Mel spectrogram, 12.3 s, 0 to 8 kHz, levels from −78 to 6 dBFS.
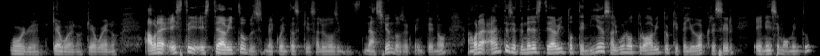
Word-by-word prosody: Muy 100 -2 -2
bien, 80 -2 -9
qué - - 0
bueno, 85 -2 -3
qué 90 - -4
bueno, 85 0 -6 0.4
ahora, - - +9
este - - +2
este 120 +3 +3
hábito, 120 +3 +6
pues, 90 -3 -10
me 90 - -7
cuentas 95 -1 -5
que 85 - -12
salió 90 +2 -8
dos 90 0 -6 0.3
nació 90 +9 -3
en 150 - -3
2020, 90 -6 -8
¿no?, - - -5 0.3
ahora, - - +4
antes 170 +5 0
de 150 - +2
tener 135 +2 0
este 150 -3 +2
hábito, 145 +2 +2
¿tenías 140 - -2
algún 120 +4 -3
otro 135 -5 0
hábito 130 +3 -4
que - - -9
te - - -7
ayudó 95 +4 -2
a - - -5
crecer - - -5 0.3
en 100 -1 -3
ese 110 +4 -2
momento? 95 - -7
110 Hz, 185 wpm, -24 LUFS, 90-135 Hz, 0.4 s, ahora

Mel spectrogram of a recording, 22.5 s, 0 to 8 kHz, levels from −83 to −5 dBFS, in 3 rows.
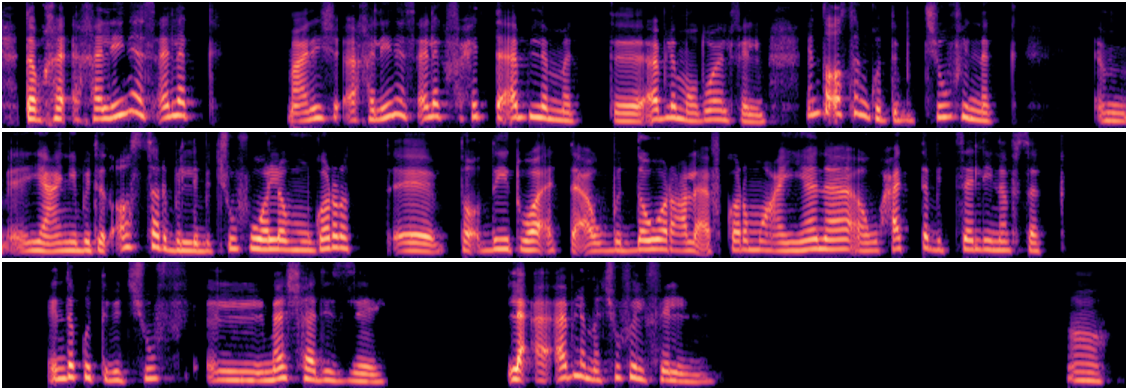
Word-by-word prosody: طب 235 -2 +7
خ 240 - +2
خليني 250 - +2
أسألك 305 +1 -1 0.4
معلش 235 +8 +1
خليني 240 +9 0
أسألك 285 0 -1
في - - -13
حتة 285 0 -1
قبل 270 -1 +3
ما 210 -4 -1 0.3
ت - - -5 0.2
قبل 245 +4 +3
موضوع 215 0 -1
الفيلم، 175 -6 -4 0.3
أنت 345 +2 -2
أصلًا 350 -1 +2
كنت 230 -7 -3
بتشوف 270 +8 -4
إنك 195 -7 -2 0.5
آمم 185 0 -4
يعني 195 0 +1
بتتأثّر 245 +8 0
باللي 195 -3 +1
بتشوفه 235 +8 -2
والَّا 225 -1 +7
بمجرد 230 +5 +2 0.3
آآ 185 -3 +3
تقضية 230 +3 0
وقت، 210 -2 +2
أو 180 +1 0
بتدوّر 205 +3 +2
على 195 -1 0
أفكار 210 0 -2
معيّنة، 210 +3 +2
أو 190 -2 -2
حتى 235 +4 -1
بتسلي 220 0 -2
نفسك؟ 200 -1 -5 0.7
أنت 235 +3 +4
كنت 265 -5 -1
بتشوف 220 +6 -6
المشهد 210 +3 +1
إزاي؟ 180 -3 -2 0.8
لأ - - +5
قبل 275 +1 +2
ما 215 - -2
تشوف 260 +6 -5
الفيلم. 195 -8 -2 2.4
آه. 195 -2 -4
215 Hz, 135 wpm, -23 LUFS, 195-250 Hz, 2.4 s, طب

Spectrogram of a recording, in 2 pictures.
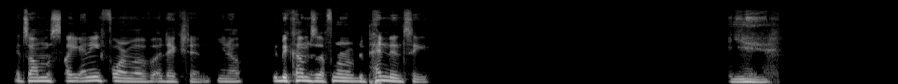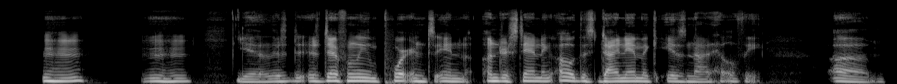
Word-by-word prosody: It's 145 -2 -1
almost 160 -2 +2
like 155 0 -1
any 170 +4 +1
form 155 -4 -3
of 130 0 -4
addiction, 130 -2 -6
you 140 - -9
know? 130 +2 -7 0.3
It 160 - +1
becomes 160 -1 +4
a 150 - +2
form 160 +4 +1
of 145 -1 -2
dependency. 140 -6 0 3.0
Yeah. 115 -1 -1 1.7
Mhm, 155 +2 +3 0.6
mhm. 140 0 -1 0.4
Yeah, 120 -1 -3
there's 135 +3 -2
d 150 +2 -5
there's 150 -3 0
definitely 165 +2 +5
importance 145 -1 +1
in 135 -1 -1 0.2
understanding, 155 0 +3
"Oh, 170 -3 +3
this 150 -5 0
dynamic 145 0 +2
is 135 -3 -1
not 120 -2 -3
healthy." 135 +1 -9 0.7
Um 125 -4 -3
145 Hz, 110 wpm, -25 LUFS, 130-155 Hz, 3.0 s, definitely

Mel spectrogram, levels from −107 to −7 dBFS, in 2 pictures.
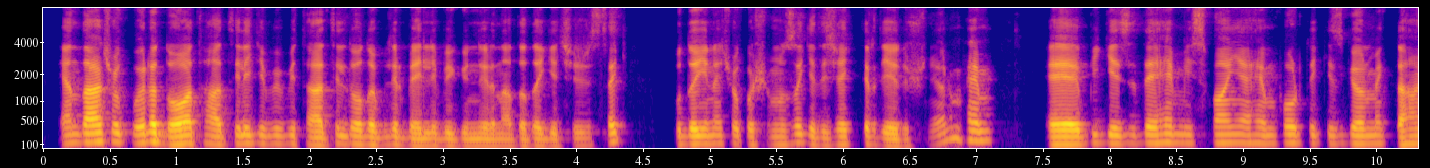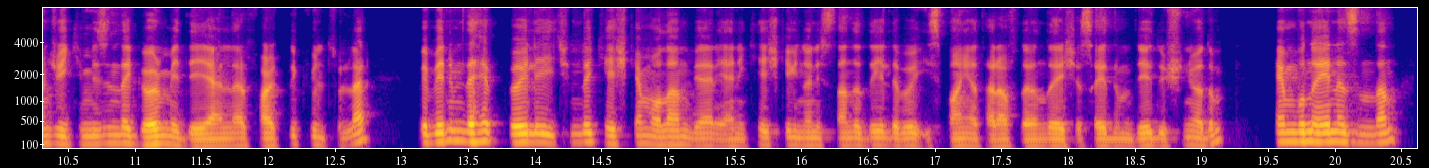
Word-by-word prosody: Yani, 125 +1 -2
daha 140 +1 +10
çok 145 -1 -3
böyle 140 +3 +7
doğa 115 +3 +9
tatili 125 +1 -2
gibi 120 -1 -8
bir 120 0 -8
tatil 105 +2 +1
de 120 - -1
olabilir 110 -1 -1
belli 95 0 -1
bir 95 - -2
günlerini 90 0 -4
adada 90 +1 -3
geçirirsek. 95 +2 -6 0.3
Bu 115 - -8
da 115 - +7
yine 120 +1 0
çok 120 0 -9
hoşumuza 110 +3 -6
gidecektir 115 -1 -5
diye 90 -3 0
düşünüyorum. 120 - -11
Hem, 160 -1 -1 0.4
eee, 110 0 +9
bir 130 - -10
gezide 125 +1 0
hem 135 -1 -3
İspanya 130 0 -3
hem 120 -1 -5
Portekiz 125 -1 -5
görmek, 120 0 -2
daha 115 +2 +1
önce 120 0 -4
ikimizin 115 +2 -5
de 125 - +1
görmediği 110 -5 +3
yerler, 95 +1 -2
farklı 95 +4 -2
kültürler 110 -3 -5 0.4
ve 135 - 0
benim 160 +3 +3
de 150 - +10
hep 155 0 -2
böyle 140 0 +5
içimde 135 +3 -4
keşkem 120 -2 -6
olan 110 -1 -2
bir 95 - -5
yer. 95 0 -3
Yani, 90 0 -8
keşke 100 +2 -9
Yunanistan’da 100 -1 -7
değil 105 -1 -4
de 100 - -3
böyle 95 -1 -3
İspanya 95 -1 -6
taraflarında 90 +1 -4
yaşasaydım 90 0 -5
diye 95 +1 -2
düşünüyordum. 100 - -7 0.4
Hem 150 +1 +1
bunu 150 0 +5
en 145 +1 +6
azından, 140 +1 -2
115 Hz, 190 wpm, -25 LUFS, 95-125 Hz, 0.4 s, daha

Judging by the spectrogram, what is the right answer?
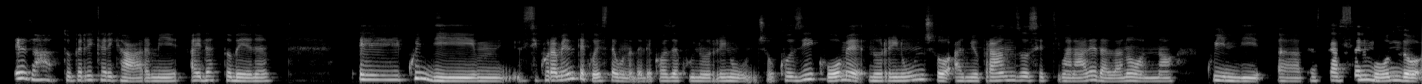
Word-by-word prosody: Esatto, 210 -8 0
per 190 +1 -4
ricaricarmi, 165 -5 -1
hai 185 0 0
detto 190 0 -2
bene. 165 0 +1 0.8
E 215 -2 0
quindi, 165 - +4
mhmm, 155 -1 -1
sicuramente 195 +9 0
questa 165 +2 0
è - - +5
una 155 -2 -2
delle 170 +2 -4
cose 165 0 -1
a 165 - 0
cui 165 0 -4
non 155 -1 +1
rinuncio, 165 -1 -2
così 190 +7 -1
come 185 -6 +3
non 170 -1 +2
rinuncio 175 +2 +1
al 165 - -4
mio 165 0 0
pranzo 180 +2 -1
settimanale 170 0 -3
dalla 150 -4 -2
nonna. 155 -2 -1 0.3
Quindi, 155 -6 0
uhm, 150 -2 -5
cascasse 185 +3 -2
il 215 - +3
mondo 170 -2 +5
170 Hz, 145 wpm, -23 LUFS, 160-190 Hz, 0.8 s, è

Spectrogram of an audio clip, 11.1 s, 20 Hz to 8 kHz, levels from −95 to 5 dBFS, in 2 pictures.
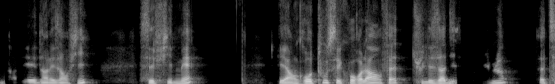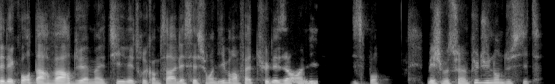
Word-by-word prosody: dans - - -18 0.2
des 105 -1 -1
dans 105 +1 -1
les 105 0 0
amphis, 175 - -3 0.5
c'est 120 - 0
filmé. 115 +1 -2 0.8
Et 120 - +4
en 115 +1 +4
gros, 150 +5 +5
tous 195 +7 -2
ces 175 - +2
cours-là, 145 +1 +4
en 180 - 0
fait, 165 +2 -2
tu - - -9
les 120 +2 0
as - - +7
disponibles, 155 +4 -8 0.3
tu - - -1
sais 165 - +4
les 145 -3 +4
cours 115 - +2
d'Harvard, 135 +2 +6
du 125 -2 0
MIT, 120 +3 -4
les 125 - +2
trucs 120 -1 -7
comme 115 - -5
ça, 140 +5 +2
les 125 - -1
sessions 120 0 -3
libres, 155 +7 -2
en 140 - -1
fait, 150 +5 -1
tu 150 - -2
les 125 -1 +2
as 130 - +4
en 125 0 +1
libre 140 +3 -3 0.3
dispo. 120 +1 -9 0.4
Mais, 125 - +3
je 125 - -3
me - - +1
souviens 130 +1 -2
plus 200 - -3
du 180 -1 -1
nom 170 -1 0
du 150 -1 -5
site. 140 -1 -11
130 Hz, 270 wpm, -25 LUFS, 120-150 Hz, 0.8 s, as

